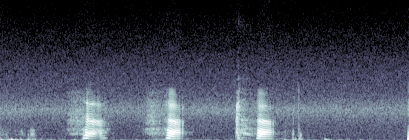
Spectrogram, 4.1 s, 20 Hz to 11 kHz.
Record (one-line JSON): {"exhalation_length": "4.1 s", "exhalation_amplitude": 11165, "exhalation_signal_mean_std_ratio": 0.36, "survey_phase": "alpha (2021-03-01 to 2021-08-12)", "age": "18-44", "gender": "Female", "wearing_mask": "No", "symptom_cough_any": true, "symptom_new_continuous_cough": true, "symptom_shortness_of_breath": true, "symptom_fatigue": true, "symptom_fever_high_temperature": true, "symptom_headache": true, "symptom_onset": "3 days", "smoker_status": "Ex-smoker", "respiratory_condition_asthma": false, "respiratory_condition_other": false, "recruitment_source": "Test and Trace", "submission_delay": "2 days", "covid_test_result": "Positive", "covid_test_method": "RT-qPCR", "covid_ct_value": 17.7, "covid_ct_gene": "ORF1ab gene", "covid_ct_mean": 18.1, "covid_viral_load": "1200000 copies/ml", "covid_viral_load_category": "High viral load (>1M copies/ml)"}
